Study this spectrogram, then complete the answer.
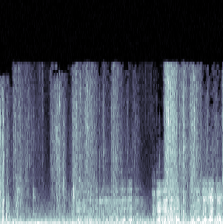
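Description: Goats bleating on a farm in the video game Ranch Simulator, a steady dense blend of animal calls with no clear separate bleats, sounding close and continuous throughout.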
